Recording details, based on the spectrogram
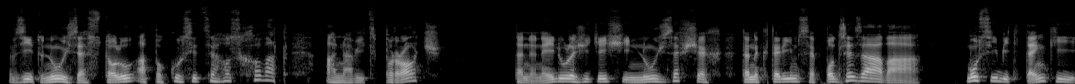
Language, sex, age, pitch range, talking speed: Czech, male, 40-59, 105-140 Hz, 135 wpm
